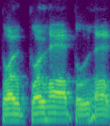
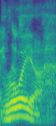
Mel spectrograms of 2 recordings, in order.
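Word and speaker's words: Broja: Broha, whatever his name is now. Broya, if you want to use that's the one. Albanian. Yes, I knew his pronunciation was asked to be changed.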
